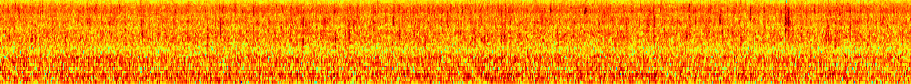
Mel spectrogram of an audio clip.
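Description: Condensed milk pouring in a thin stream into milk in a blender jug: a steady, even splashing hiss that does not change.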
